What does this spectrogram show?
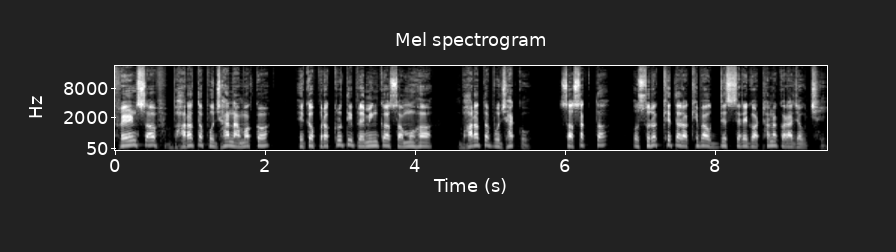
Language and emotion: Odia, neutral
